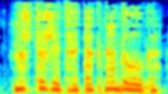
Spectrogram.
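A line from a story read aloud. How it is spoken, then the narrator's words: Very sad. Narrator (Russian): сказала я ужасно грустно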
